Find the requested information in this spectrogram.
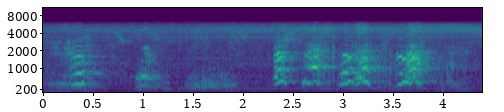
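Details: During play fighting, Buddy the yellow Lab rescue dog gives rough, growl-tinged barks, first spaced singly, then in a quick run of four close together, with a low hum underneath.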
